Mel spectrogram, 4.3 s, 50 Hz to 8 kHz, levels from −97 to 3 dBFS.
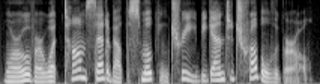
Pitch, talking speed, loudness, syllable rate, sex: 200 Hz, 185 wpm, -18 LUFS, 4.7 syllables/s, female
